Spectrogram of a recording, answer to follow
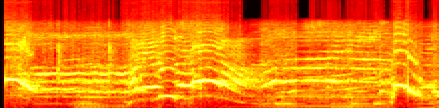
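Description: Loud worship singing: a gliding solo voice over steady sustained low accompaniment notes, recorded close and near full volume.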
